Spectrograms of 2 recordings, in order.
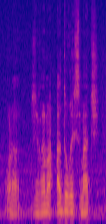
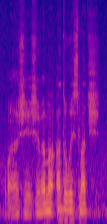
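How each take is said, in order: The two takes are said the same way.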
